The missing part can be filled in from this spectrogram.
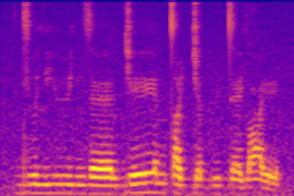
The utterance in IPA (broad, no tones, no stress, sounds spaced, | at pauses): dʲ ɯ lʲ j yː lʲ n z ɛː l ɟ eː n tˤ ɯ ɟ ɛ b y d ɛ lʲ ʕ e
